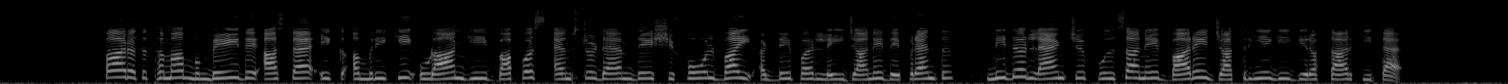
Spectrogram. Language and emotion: Dogri, neutral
